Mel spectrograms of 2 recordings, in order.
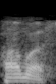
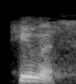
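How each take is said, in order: First: Hummus said as HUH-muh, short u like in hum; unsure pronunciation. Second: Humus said as HYOO-muh, with a yoo sound; unsure pronunciation. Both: Shown as a demonstration. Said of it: "I don't know how to pronounce it".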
